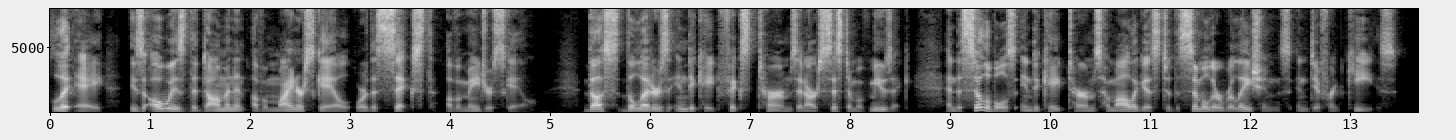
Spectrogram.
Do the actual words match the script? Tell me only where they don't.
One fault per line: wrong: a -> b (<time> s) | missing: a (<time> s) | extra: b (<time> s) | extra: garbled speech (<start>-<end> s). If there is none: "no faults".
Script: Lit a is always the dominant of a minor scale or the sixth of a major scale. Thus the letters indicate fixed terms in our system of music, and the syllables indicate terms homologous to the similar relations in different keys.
no faults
